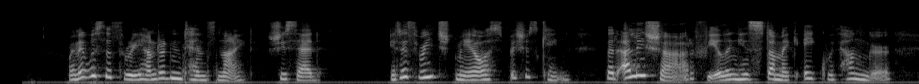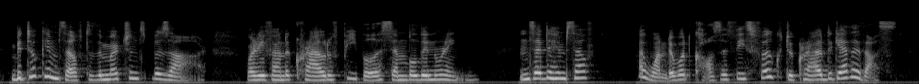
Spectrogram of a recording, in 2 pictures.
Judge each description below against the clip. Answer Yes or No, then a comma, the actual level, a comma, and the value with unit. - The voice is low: No, high, 225 Hz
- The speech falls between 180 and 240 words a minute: Yes, average, 185 wpm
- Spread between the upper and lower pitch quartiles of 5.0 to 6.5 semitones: Yes, wide, 5.5 semitones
